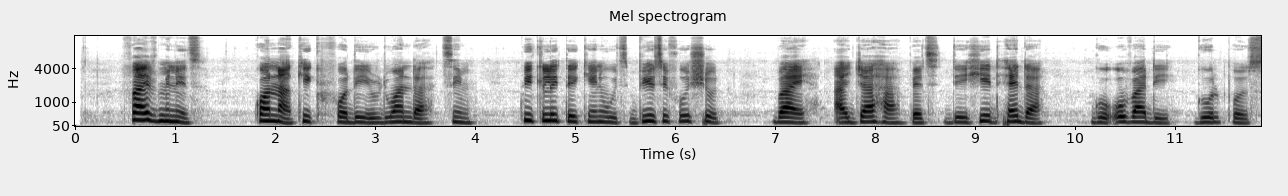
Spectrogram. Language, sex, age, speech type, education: Nigerian Pidgin, female, 30-45, spontaneous, tertiary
